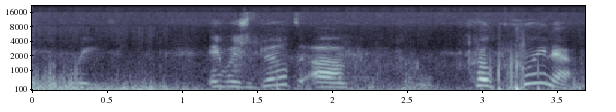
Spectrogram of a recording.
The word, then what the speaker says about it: coquina: Augustine were made of, this is how we pronounce it, coquina.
